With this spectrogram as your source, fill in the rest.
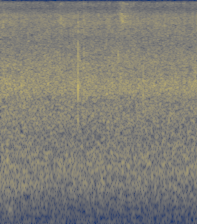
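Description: Steady rain hisses through a video game scene, a dense, even wash of falling drops with no voices over it.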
